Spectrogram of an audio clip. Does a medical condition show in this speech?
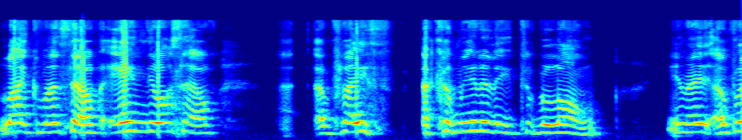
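Yes: spastic cerebral palsy.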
